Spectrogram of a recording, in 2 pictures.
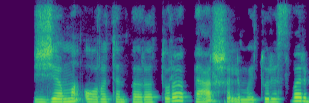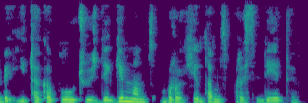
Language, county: Lithuanian, Vilnius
